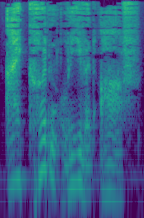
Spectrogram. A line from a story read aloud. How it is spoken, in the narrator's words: I whisper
